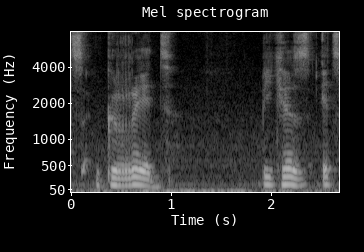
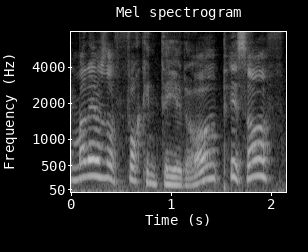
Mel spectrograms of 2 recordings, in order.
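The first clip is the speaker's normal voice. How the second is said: indignant snap; 7 semitones higher than usual. Retold or imitated. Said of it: "It's like".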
